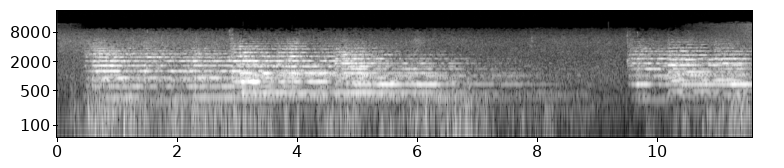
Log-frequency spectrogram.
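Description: The large bells of Liverpool Cathedral ring out the slow melody of a song in 2009, each stroke leaving rich overlapping harmonics that hang and decay before the next strikes, with fresh strikes near the start, middle and end.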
